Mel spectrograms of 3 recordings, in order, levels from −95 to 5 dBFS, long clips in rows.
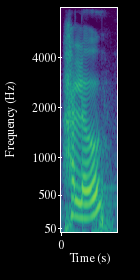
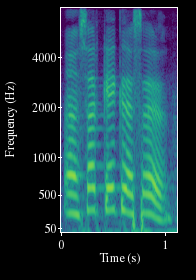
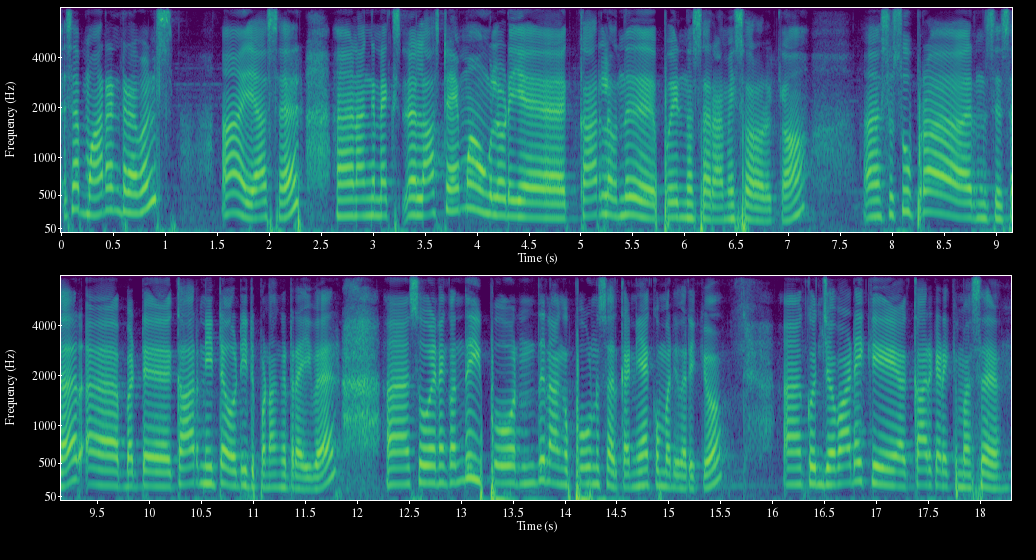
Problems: none marked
